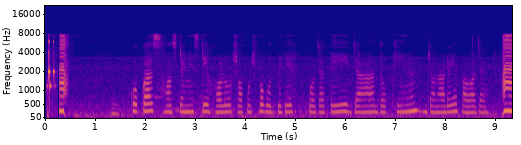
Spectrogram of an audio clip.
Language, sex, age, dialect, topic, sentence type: Bengali, female, 25-30, Rajbangshi, agriculture, question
